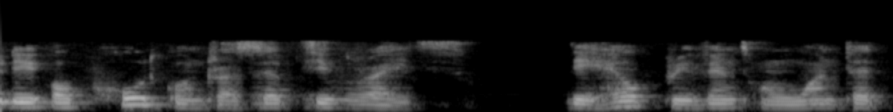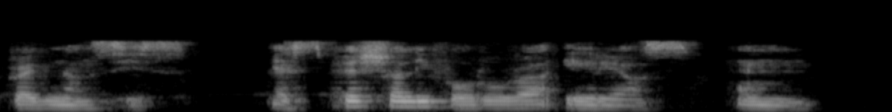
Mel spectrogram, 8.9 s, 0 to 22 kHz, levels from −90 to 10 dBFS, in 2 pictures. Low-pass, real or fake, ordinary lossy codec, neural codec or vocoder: 5.4 kHz; real; AAC, 32 kbps; none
